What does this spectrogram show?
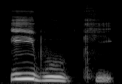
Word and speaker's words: Ibuki: going to explain you about these candies we pronounce ebuki in the first kanji did only this one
